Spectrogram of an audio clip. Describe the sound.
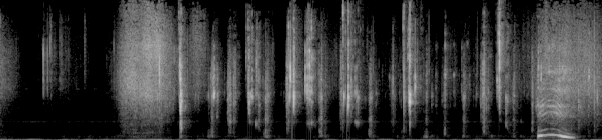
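Crisp chewing of crunchy pork jowl meat from the chin, crisper than the cheek meat, a steady run of sharp crackling bites with a few soft breaths, ending in a short voiced murmur of enjoyment.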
